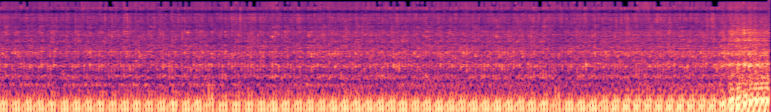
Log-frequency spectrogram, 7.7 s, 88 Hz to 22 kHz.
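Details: Yamaha 60 hp outboard on a Bay Craft 17'5 skiff, first start after mounting, steering cable not connected: even steady beat with a clean rise in revs; idling and running well.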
